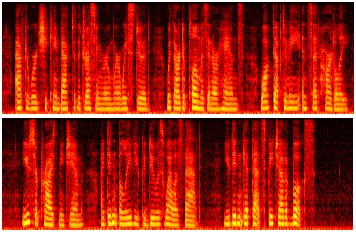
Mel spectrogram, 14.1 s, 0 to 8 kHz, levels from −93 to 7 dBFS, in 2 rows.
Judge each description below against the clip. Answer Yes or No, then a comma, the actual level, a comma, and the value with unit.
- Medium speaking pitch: Yes, medium, 160 Hz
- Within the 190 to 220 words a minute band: Yes, fast, 205 wpm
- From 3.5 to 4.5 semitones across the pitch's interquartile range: No, average, 2.8 semitones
